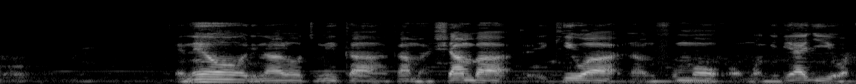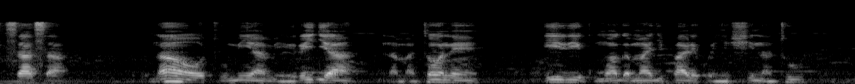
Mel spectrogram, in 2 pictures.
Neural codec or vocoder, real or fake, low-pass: none; real; 7.2 kHz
